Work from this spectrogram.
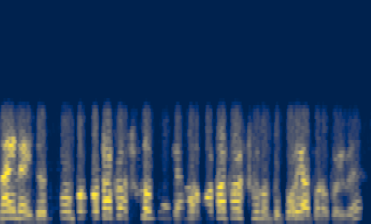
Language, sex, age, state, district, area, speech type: Odia, male, 45-60, Odisha, Nabarangpur, rural, conversation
